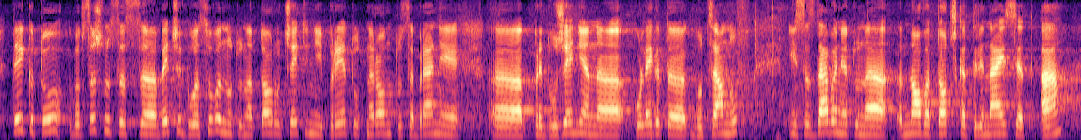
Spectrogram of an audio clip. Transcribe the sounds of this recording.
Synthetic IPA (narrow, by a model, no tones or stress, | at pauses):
t̪ɤjkɐt̪ɔvɐfsɤʃnost̪sɐsvɛt͡ʃɛɡlˠɐsuvɐnot̪onɐft̪ɔɾot͡ʃɛt̪inʲipɾiɛt̪oːt̪nɐɾɔd̪not̪osɐbɾaniɛ | pɾɛd̪lˠoʒɛniɛnɐkolɛɡət̪əɡot̪sanof | isɐzd̪avɐnɛt̪onɐnɔvət̪ɔt͡ʃkət̪ɾinajsɛt̪a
